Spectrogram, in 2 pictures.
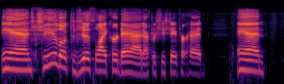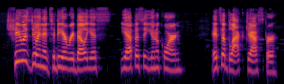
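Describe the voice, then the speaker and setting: A woman's voice: medium pitch, animated, takes it slowly, fairly bright tone, clear, resonant tone, dry recording, clean studio sound. A middle-aged woman with a Missouri accent, casually telling a rambling story while selling items on a livestream. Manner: chatty, rambling, reads viewer comments aloud. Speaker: livestream seller.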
